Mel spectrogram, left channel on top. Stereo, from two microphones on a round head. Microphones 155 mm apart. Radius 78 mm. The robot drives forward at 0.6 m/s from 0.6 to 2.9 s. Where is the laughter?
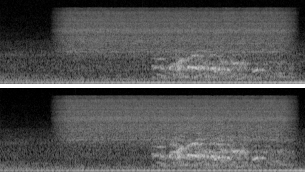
45° right (ahead or behind), 2.5 m; by 3.0 s 60° right (ahead or behind), 1.9 m.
